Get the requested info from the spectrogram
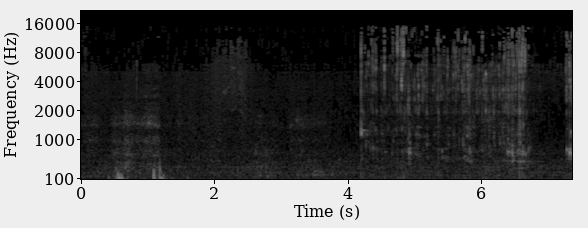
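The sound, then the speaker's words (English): Water is poured steadily into a baptismal font during a church service, a bright splashing trickle that starts a few seconds in after quiet room tone and continues to the end, with no one speaking. “The water of our baptism.”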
